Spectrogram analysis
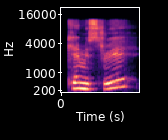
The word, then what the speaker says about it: chemistry: These are pronounced with ch, and chemistry, egg, psychology, character. These are pronounced with k.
